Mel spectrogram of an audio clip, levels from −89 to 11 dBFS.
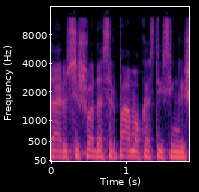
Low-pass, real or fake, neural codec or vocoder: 14.4 kHz; fake; vocoder, 44.1 kHz, 128 mel bands every 512 samples, BigVGAN v2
